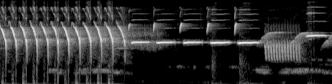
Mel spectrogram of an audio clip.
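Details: Canary chirping and rolling, played to teach young canaries to sing: a quick run of bright repeated notes, then several short level whistles and a brief harsh buzz.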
